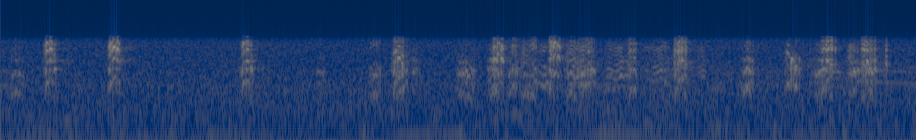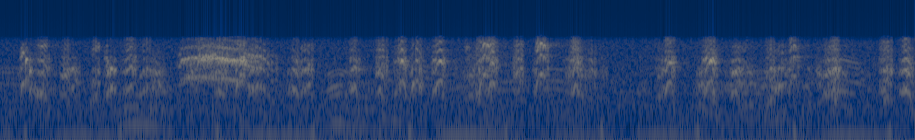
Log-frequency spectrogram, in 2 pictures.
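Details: At Repino near St. Petersburg, a feeding gull flock produces overlapping short sharp calls, with one drawn-out, wavering cry standing out midway, and a continuous low drone behind.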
